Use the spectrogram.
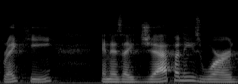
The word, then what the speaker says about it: Reiki: another quote from dr randy clark reiki is pronounced reiki and is a japanese word that refers to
